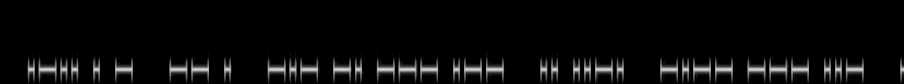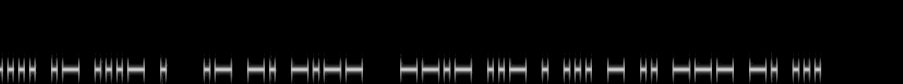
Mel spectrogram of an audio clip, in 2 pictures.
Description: Morse code, heard as a keyed tone, about 22 wpm, 700 Hz. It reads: LET ME KNOW IF YOU HAVE ANY QUESTIONS
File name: practice / 22wpm / Sets of 8 Words - 22wpm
